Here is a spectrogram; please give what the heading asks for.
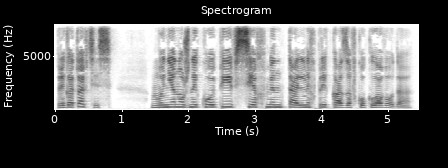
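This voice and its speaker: A male necromancer officer barks short, crisp orders as a woman narrator voices him. The audiobook sound is dry and close, with no echo. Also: medium pitch, measured pace, a little mellow, lightly acted. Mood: commanding.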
